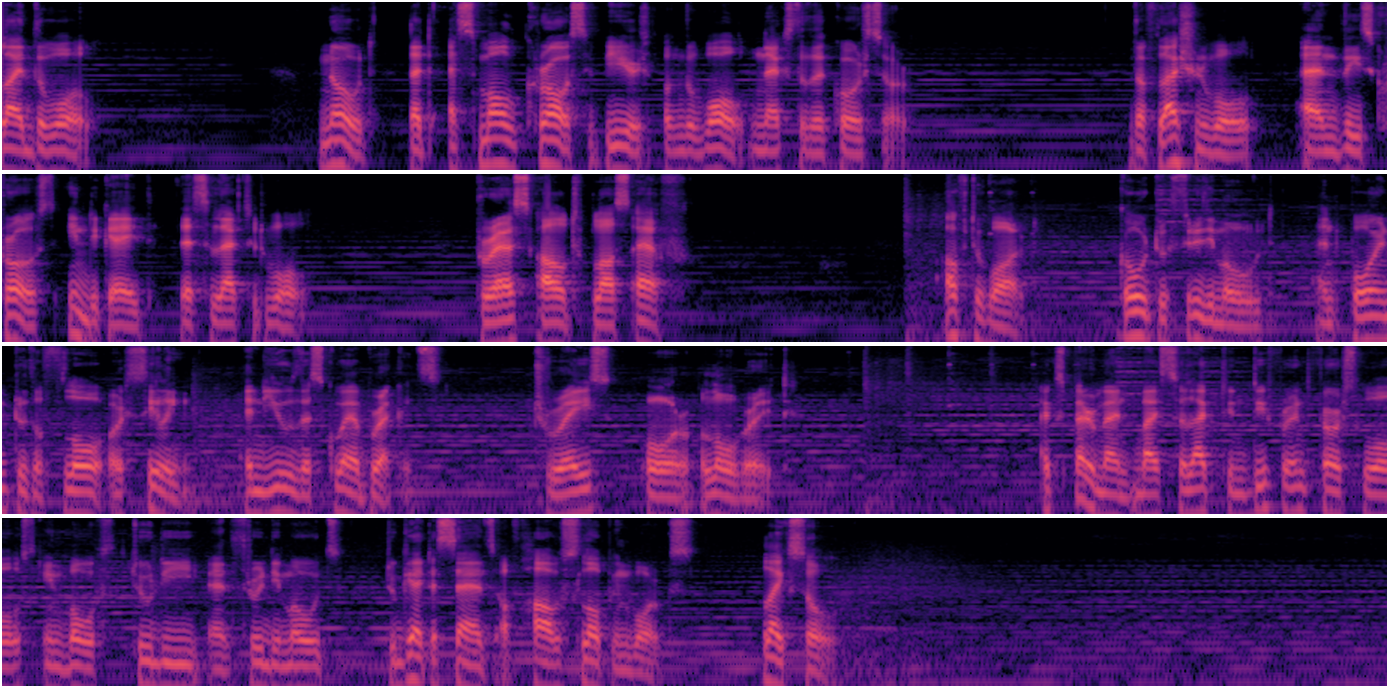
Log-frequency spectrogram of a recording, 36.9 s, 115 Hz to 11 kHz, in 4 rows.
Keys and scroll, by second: 0.4 Return, 14.1 alt+f, 17.6 Return, 21.1 ], 24.5 [, 31.0 Up, 31.9 Down, 33.5 alt+f, 35.3 Return, 36.5 alt+f.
